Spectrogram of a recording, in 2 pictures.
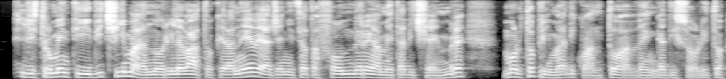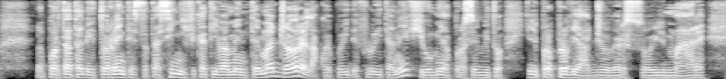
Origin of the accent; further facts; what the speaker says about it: Turin, Piedmont, Italy; una piccola questione personale che da torinesi sentiamo molto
